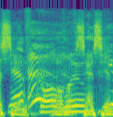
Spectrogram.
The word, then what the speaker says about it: Goldblum: Jeff Goldblum.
